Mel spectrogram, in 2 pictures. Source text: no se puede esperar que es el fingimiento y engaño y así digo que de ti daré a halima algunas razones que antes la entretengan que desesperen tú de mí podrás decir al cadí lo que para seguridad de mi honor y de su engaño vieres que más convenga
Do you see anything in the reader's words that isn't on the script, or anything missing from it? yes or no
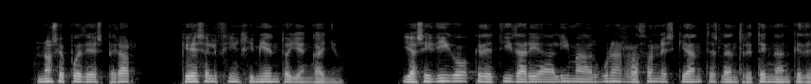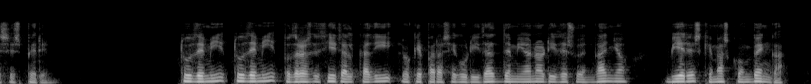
yes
